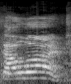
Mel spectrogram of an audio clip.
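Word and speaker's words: coward: যেমন হচ্ছে COW, কাউ, WARD। এটা হচ্ছে কাওয়ার্ড।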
